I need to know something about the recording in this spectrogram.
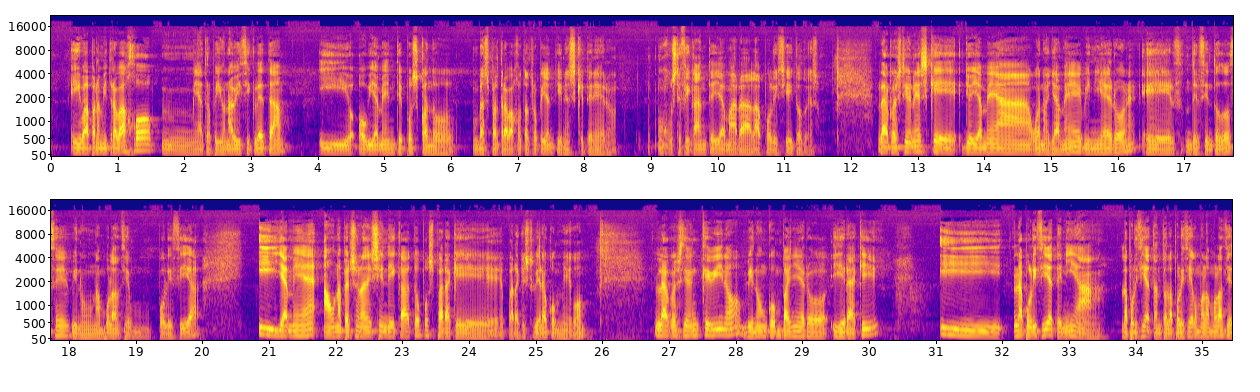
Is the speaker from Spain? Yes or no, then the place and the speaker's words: yes; Spain; Soy española. O sea, que si a mí me quieren mandar de vacaciones pagadas, yo encantada, pero soy española, ¿sabes?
